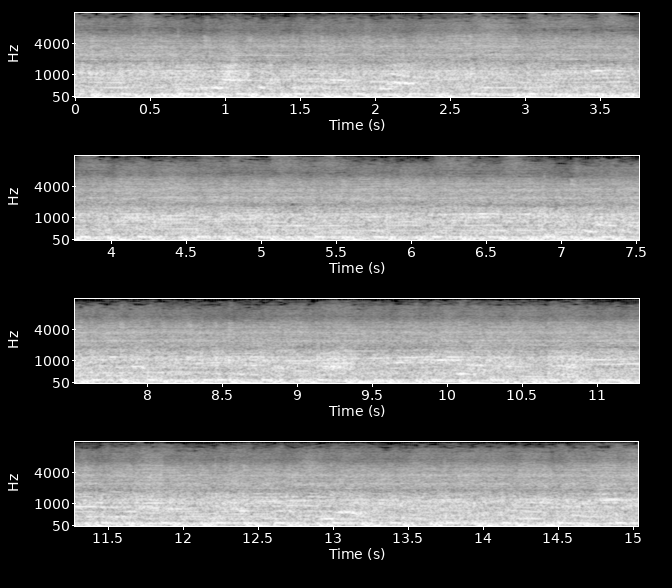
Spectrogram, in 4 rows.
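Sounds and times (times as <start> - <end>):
bass guitar: 0.0 - 15.0
distorted electric guitars: 0.0 - 15.0
drums: 0.0 - 15.0.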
